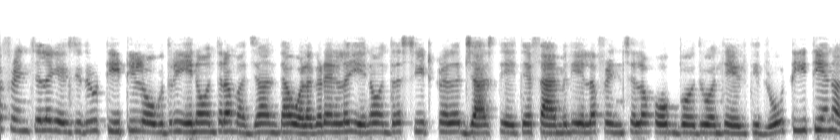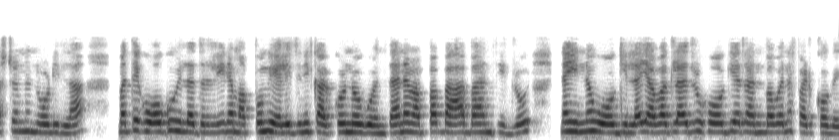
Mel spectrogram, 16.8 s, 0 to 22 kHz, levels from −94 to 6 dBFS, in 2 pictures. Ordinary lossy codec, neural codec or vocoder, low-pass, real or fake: none; codec, 16 kHz in and 24 kHz out, 1 kbps, XY-Tokenizer; 7.2 kHz; fake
